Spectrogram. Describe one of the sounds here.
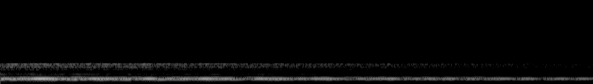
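An aquarium pump hums steadily and low.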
